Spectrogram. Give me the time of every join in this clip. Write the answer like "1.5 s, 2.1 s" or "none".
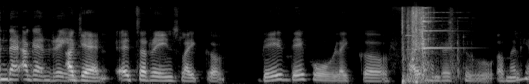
none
